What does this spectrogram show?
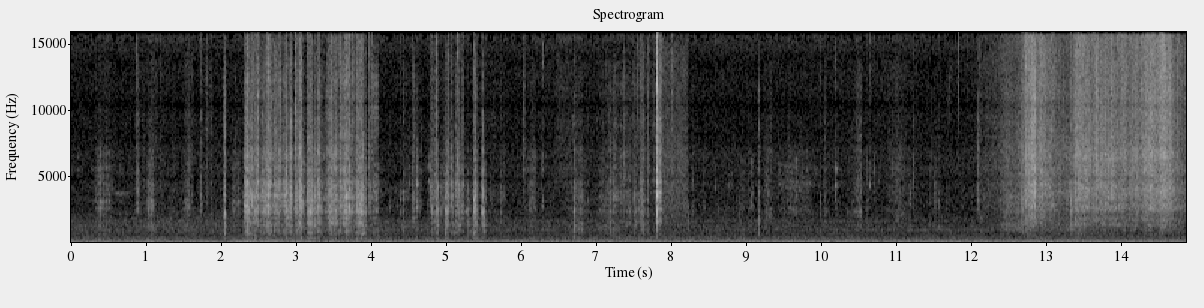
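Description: Crunchy chewing of fried breaded shrimp in several bursts, with a sharp click about 8 seconds in, over the steady low hum of the car.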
